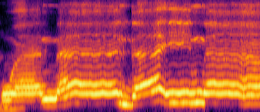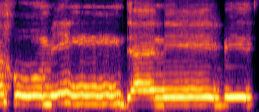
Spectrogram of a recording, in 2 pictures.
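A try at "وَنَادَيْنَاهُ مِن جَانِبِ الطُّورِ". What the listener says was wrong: janya panjang. Minja, nibis. Janibit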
